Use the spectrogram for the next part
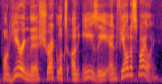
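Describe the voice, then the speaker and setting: A man's voice: fairly high pitch, sing-song, normal speed, a bit bright, no room sound. A man reading stage directions aloud at a table read in a plain, matter-of-fact way.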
